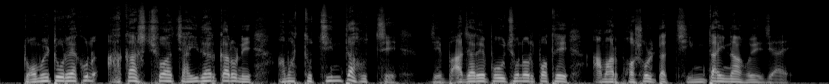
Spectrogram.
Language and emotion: Bengali, fearful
